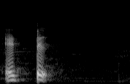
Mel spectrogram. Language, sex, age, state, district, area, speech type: Malayalam, female, 30-45, Kerala, Kasaragod, rural, read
